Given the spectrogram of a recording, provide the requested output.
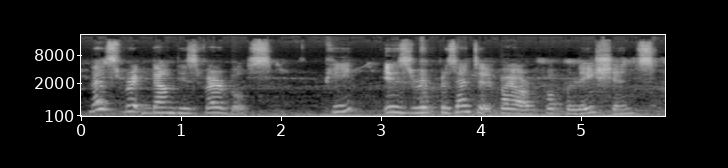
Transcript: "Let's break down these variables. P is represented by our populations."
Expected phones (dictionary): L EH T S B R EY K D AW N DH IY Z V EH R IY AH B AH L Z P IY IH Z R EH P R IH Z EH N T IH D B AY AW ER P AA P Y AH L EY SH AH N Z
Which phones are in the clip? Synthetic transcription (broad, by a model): L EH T S B R EY K D AW N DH IY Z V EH R B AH L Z P IY IH Z R EH P R IH Z EH N T IH D B AY AW ER P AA P Y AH L EY SH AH N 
